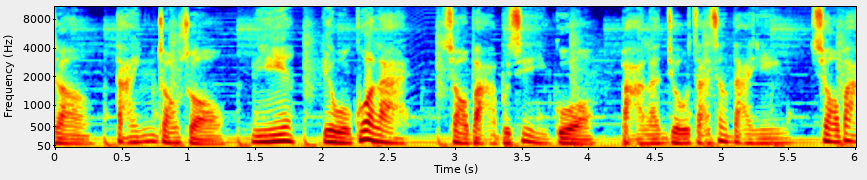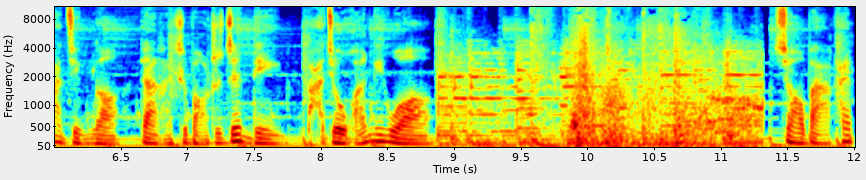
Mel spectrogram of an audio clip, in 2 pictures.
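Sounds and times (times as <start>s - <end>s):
background music: 0.0s - 12.0s
crash and clatter: 9.8s - 11.4s.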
